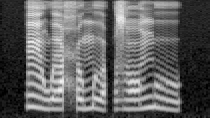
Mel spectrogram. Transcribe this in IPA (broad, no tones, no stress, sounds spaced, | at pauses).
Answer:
ɛ̃ w ɜ ħ u m ʊ | zˤ ũ ŋ u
